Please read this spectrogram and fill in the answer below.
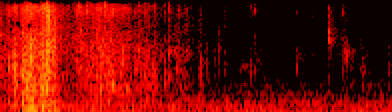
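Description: Packaging crinkling and rustling as a padded mailer holding CDs is handled and opened, loudest in the first half second, then dying down to faint scattered crinkles.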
